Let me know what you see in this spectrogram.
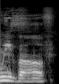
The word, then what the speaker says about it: We Evolve: Did I say that right? – Yes. We evolve. – We evolve. Yeah. I looked at it and said, okay, I don't know where to put the emphasis on the E.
